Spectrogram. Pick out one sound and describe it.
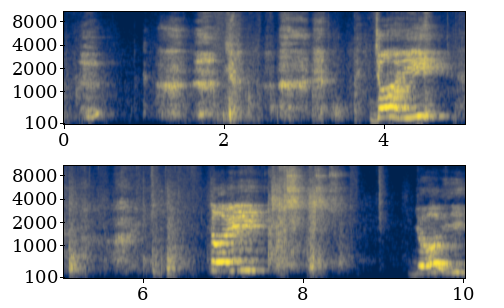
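A young man talks and shouts with animation close by.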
